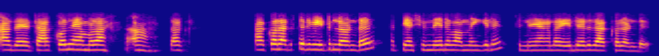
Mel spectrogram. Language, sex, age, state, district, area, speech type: Malayalam, female, 30-45, Kerala, Kottayam, urban, conversation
